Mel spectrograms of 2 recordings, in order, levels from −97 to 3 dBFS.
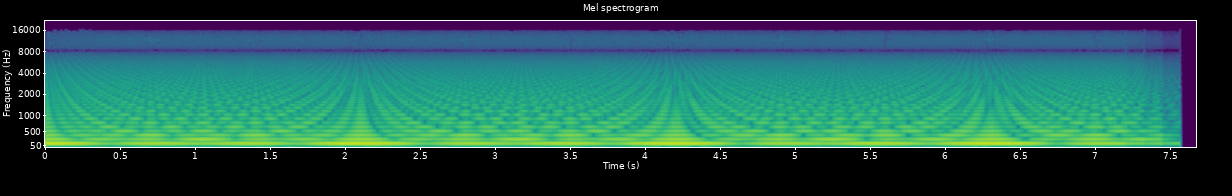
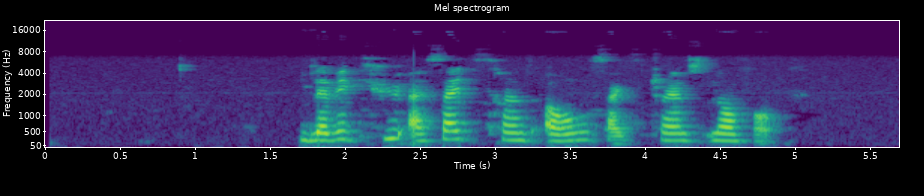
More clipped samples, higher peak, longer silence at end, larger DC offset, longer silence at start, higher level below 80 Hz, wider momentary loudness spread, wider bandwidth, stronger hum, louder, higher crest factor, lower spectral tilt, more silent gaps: neither; about the same, -2 dBFS vs 0 dBFS; second, 0.1 s vs 0.85 s; first, 1% vs under 0.1%; second, 0 s vs 1.7 s; first, -48 dBFS vs -68 dBFS; second, 5 LU vs 10 LU; about the same, 7.2 kHz vs 7.6 kHz; neither; first, -13 LUFS vs -19 LUFS; second, 10 dB vs 20 dB; first, -7.5 dB/octave vs -4 dB/octave; neither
